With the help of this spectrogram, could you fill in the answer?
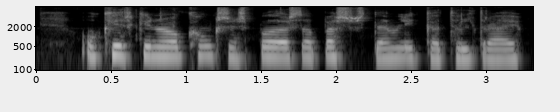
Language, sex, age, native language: Icelandic, female, 13, Polish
